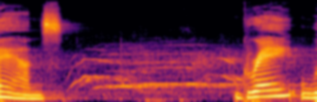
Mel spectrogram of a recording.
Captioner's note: audience cheers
